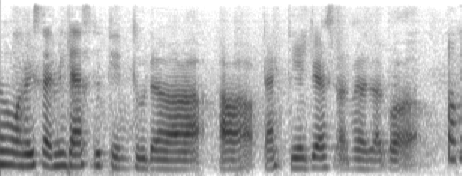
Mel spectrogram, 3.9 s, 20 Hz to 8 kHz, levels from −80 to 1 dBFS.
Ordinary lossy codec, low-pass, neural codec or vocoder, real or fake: none; 7.2 kHz; codec, 16 kHz in and 24 kHz out, 0.6 kbps, FireRedTTS-2 codec; fake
